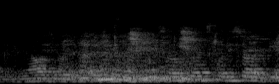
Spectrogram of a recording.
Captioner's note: laughs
